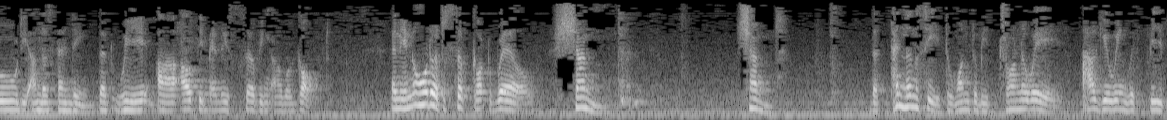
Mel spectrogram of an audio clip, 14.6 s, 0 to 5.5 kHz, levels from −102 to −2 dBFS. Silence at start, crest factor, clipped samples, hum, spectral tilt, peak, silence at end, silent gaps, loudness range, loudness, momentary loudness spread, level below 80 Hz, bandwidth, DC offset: 0 s; 18 dB; under 0.1%; none; -9.5 dB/octave; -6 dBFS; 0 s; none; 7 LU; -25 LUFS; 21 LU; -44 dBFS; 5.4 kHz; under 0.1%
